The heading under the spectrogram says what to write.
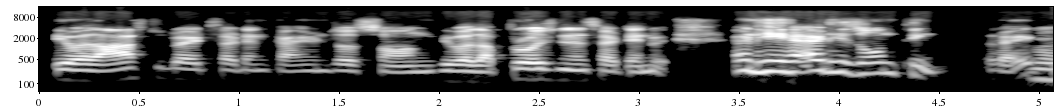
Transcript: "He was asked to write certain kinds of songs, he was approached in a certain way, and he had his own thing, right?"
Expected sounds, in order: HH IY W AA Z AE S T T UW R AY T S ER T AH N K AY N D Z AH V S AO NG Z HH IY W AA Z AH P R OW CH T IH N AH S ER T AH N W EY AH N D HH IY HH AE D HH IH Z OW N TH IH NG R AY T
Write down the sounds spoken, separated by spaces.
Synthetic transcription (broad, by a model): HH IY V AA Z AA S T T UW R AY T S ER T AH N K AY N D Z AH V S AO NG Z HH IY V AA Z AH P R OW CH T IH N S ER T AH N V EY AH N D HH IY HH AE D HH IH Z OW N T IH NG R AY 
